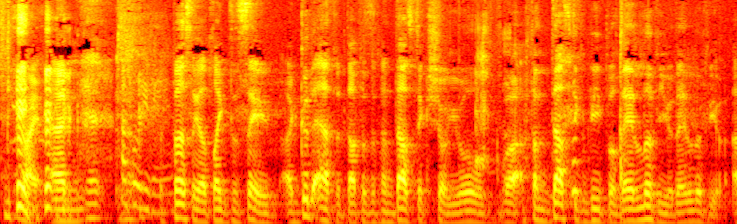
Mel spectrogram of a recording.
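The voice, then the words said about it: Put-on Russian accent. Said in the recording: “let me find my Russian accent”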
